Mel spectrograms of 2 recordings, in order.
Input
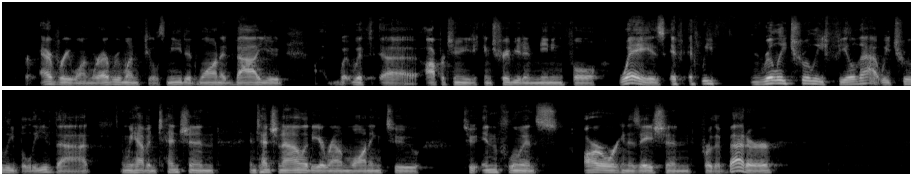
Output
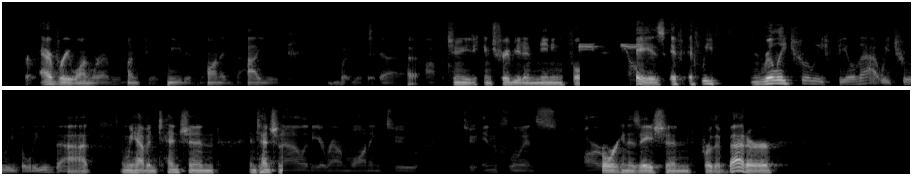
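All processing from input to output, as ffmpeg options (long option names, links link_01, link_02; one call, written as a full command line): ffmpeg -i in.wav -filter_complex "[0:a]asettb=1/sr,asplit=3[link_01][link_02][link_03];[link_01]atrim=end=0.864[link_04];[link_02]atrim=start=0.86:end=4.48,asetpts=PTS-STARTPTS,afade=type=in:duration=0.004:curve=qsin,afade=type=out:start_time=3.616:duration=0.004:curve=qsin,acompressor=threshold=-31dB:ratio=2.5:attack=3.2:release=140:knee=1:detection=peak,asplit=2[link_05][link_06];[link_06]adelay=17,volume=-12dB[link_07];[link_05][link_07]amix=inputs=2:normalize=0,atrim=end_sample=159642,aeval=exprs='val(0)*pow(10,-36*if(lt(mod(2.5*n/s,1),2*abs(2.5)/1000),1-mod(2.5*n/s,1)/(2*abs(2.5)/1000),(mod(2.5*n/s,1)-2*abs(2.5)/1000)/(1-2*abs(2.5)/1000))/20)':channel_layout=same[link_08];[link_03]atrim=start=4.476[link_09];[link_04][link_08]acrossfade=duration=0.004:curve1=hsin:curve2=qsin[link_10];[link_10][link_09]acrossfade=duration=0.004:curve1=qsin:curve2=hsin,asettb=1/sr,asplit=3[link_11][link_12][link_13];[link_11]atrim=end=5.774[link_14];[link_12]atrim=start=5.77:end=6.35,asetpts=PTS-STARTPTS,afade=type=in:duration=0.004:curve=qsin,afade=type=out:start_time=0.576:duration=0.004:curve=qsin,acompressor=threshold=-33dB:ratio=12:attack=3.2:release=140:knee=1:detection=peak,lowpass=frequency=2500:width_type=q:width=0.5098,lowpass=frequency=2500:width_type=q:width=0.6013,lowpass=frequency=2500:width_type=q:width=0.9,lowpass=frequency=2500:width_type=q:width=2.563,afreqshift=-2900[link_15];[link_13]atrim=start=6.346[link_16];[link_14][link_15]acrossfade=duration=0.004:curve1=hsin:curve2=qsin[link_17];[link_17][link_16]acrossfade=duration=0.004:curve1=qsin:curve2=hsin,asettb=1/sr,asplit=3[link_18][link_19][link_20];[link_18]atrim=end=7.874[link_21];[link_19]atrim=start=7.87:end=9.75,asetpts=PTS-STARTPTS,afade=type=in:duration=0.004:curve=qsin,afade=type=out:start_time=1.876:duration=0.004:curve=qsin,agate=range=-33dB:threshold=-42dB:ratio=3:release=100:detection=peak,acompressor=threshold=-39dB:ratio=3:attack=3.2:release=140:knee=1:detection=peak,highpass=160,lowpass=3500[link_22];[link_20]atrim=start=9.746[link_23];[link_21][link_22]acrossfade=duration=0.004:curve1=hsin:curve2=qsin[link_24];[link_24][link_23]acrossfade=duration=0.004:curve1=qsin:curve2=hsin,asettb=1/sr,asplit=3[link_25][link_26][link_27];[link_25]atrim=end=11.894[link_28];[link_26]atrim=start=11.89:end=15.1,asetpts=PTS-STARTPTS,afade=type=in:duration=0.004:curve=qsin,afade=type=out:start_time=3.206:duration=0.004:curve=qsin,aderivative,acompressor=threshold=-48dB:ratio=1.5:attack=3.2:release=140:knee=1:detection=peak[link_29];[link_27]atrim=start=15.096[link_30];[link_28][link_29]acrossfade=duration=0.004:curve1=hsin:curve2=qsin[link_31];[link_31][link_30]acrossfade=duration=0.004:curve1=qsin:curve2=hsin,lowpass=frequency=8600:width=0.5412,lowpass=frequency=8600:width=1.3066,highshelf=frequency=5400:gain=-9.5" out.wav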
